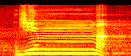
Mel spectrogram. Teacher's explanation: bertasdid di lain kalimat ini dinamakan dengan Idgham bunah cara bacanya tanwinnya langsung dimasukkan ke dalam huruf mim ataupun dileburkan dengan cara ditekan kemudian ditahan lebih kurang dua harakat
